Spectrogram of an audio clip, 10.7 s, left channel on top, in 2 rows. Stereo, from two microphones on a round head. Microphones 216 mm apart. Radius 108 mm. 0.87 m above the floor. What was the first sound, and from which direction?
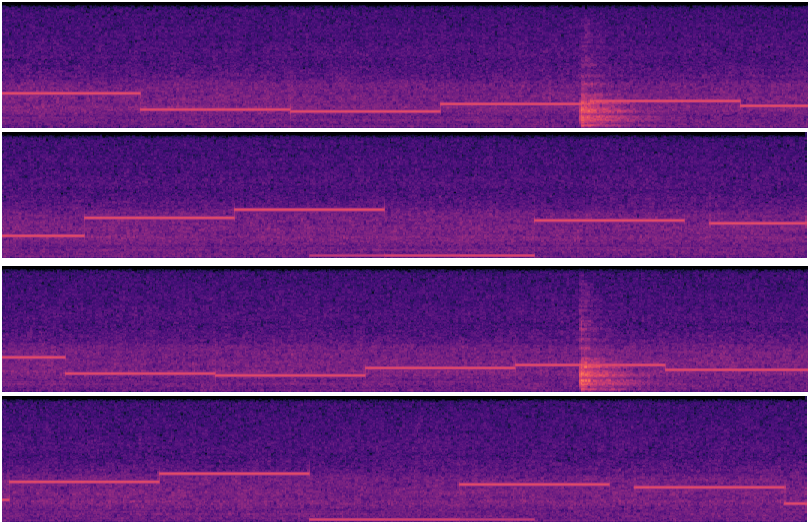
Footsteps, 65° right (ahead or behind).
